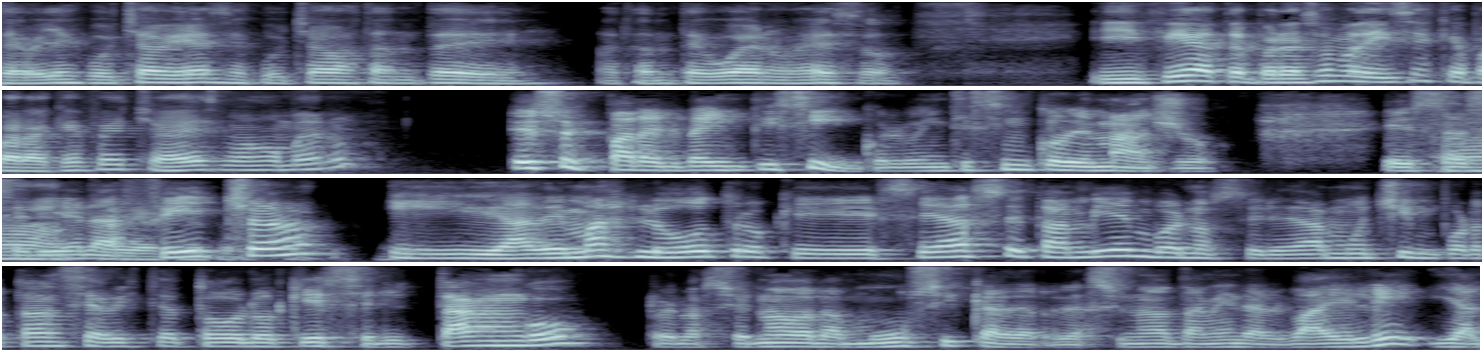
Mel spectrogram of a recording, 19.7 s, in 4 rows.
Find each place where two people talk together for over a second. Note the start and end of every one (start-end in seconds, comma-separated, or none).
9.7-11.2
